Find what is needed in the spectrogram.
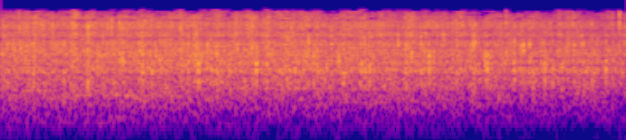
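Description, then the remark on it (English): A crowd claps steadily for several seconds, a dense, even wash of many hands with no clear pauses and no speech over it. “And we love that scripture and we clap for it, but listen to what it really says.”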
